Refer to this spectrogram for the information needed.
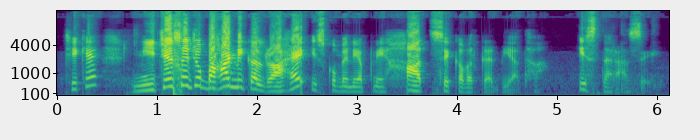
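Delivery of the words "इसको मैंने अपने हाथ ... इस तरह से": whisper. Acted. Reveals trick secretly.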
